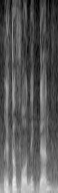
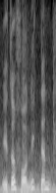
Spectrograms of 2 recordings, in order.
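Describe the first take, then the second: The two takes are said the same way.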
